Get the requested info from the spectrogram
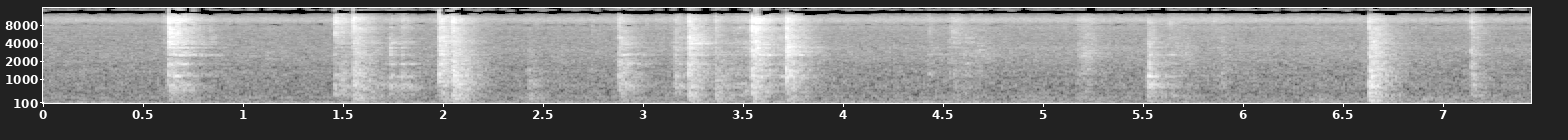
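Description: Lengths of square metal tubing clanking and clinking against each other and the metal table as they are laid into a welding jig: about nine sharp knocks, several close together a little past three seconds.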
